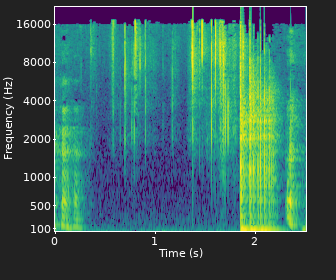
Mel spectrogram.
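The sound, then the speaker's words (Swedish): Crinkling of a paper candy wrapper in short rustling bursts, ending in a louder crackling crush, with a bit of voice at the start. “Alltså det var väldigt gulliga papper ändå.”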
